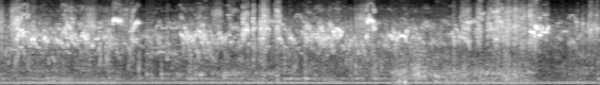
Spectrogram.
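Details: Budgerigars chirping, a busy chatter of short scratchy warbles and squawks with a few brighter whistled notes, steady through the recording over a low constant hum.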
